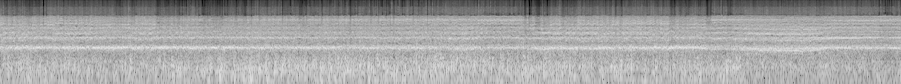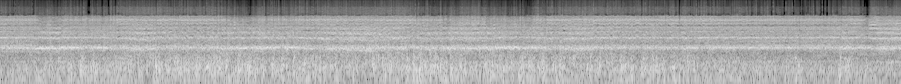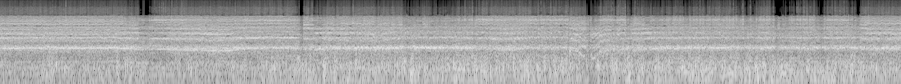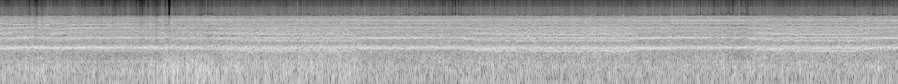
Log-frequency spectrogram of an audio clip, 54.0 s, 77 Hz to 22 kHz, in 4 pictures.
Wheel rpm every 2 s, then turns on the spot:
220, 230, 230, 230, 210, 220, 220, 230, 230, 220, 220, 230, 230, 220, 210, 220, 220, 210, 210, 230, 220, 230, 210, 230, 210, 230, 220.
none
